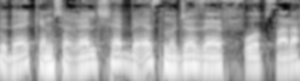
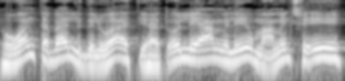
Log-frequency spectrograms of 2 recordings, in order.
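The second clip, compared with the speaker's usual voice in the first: fast, higher-pitched rude retort; 6 semitones higher, faster than usual. A narrator's reading. Rich guest snaps back at deckhand's advice, rude and fast. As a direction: challenge him with quick insolence. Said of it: "ردت بكل وقاحة شديدة".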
